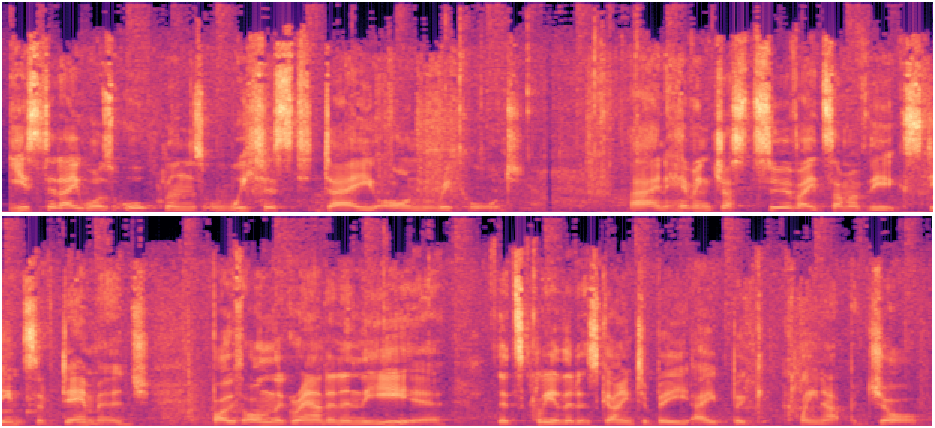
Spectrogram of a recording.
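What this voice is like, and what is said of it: New Zealand accent. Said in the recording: “that's the country's new Prime Minister, Chris Hipkins. Get used to hearing that voice and that accent.”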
